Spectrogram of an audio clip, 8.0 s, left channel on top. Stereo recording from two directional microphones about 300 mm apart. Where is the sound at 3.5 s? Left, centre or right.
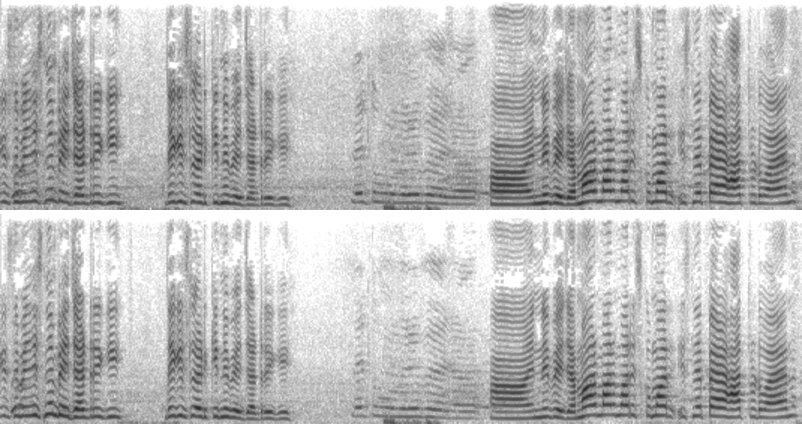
Left.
